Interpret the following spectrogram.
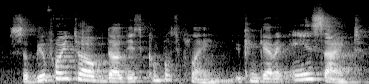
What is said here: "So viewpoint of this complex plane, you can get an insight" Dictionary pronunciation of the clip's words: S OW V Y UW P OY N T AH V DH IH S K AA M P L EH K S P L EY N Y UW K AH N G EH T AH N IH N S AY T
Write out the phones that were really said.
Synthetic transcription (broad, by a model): S OW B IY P OY N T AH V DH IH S K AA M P EH S P L EY N Y UW K AH N G EH T AH N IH N S AY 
